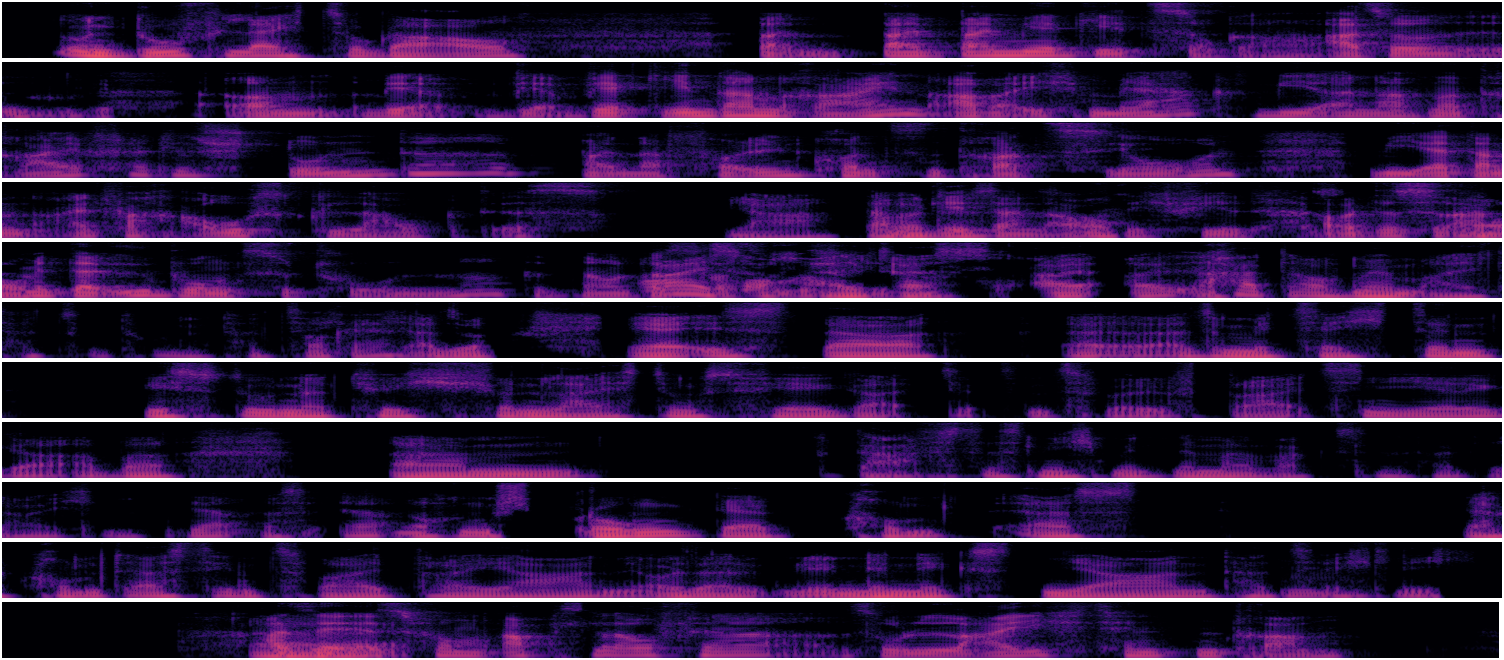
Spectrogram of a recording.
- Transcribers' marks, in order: unintelligible speech
- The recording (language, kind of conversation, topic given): German, advice, Wie kann ich nachhaltige Gewohnheiten und Routinen aufbauen, die mir langfristig Disziplin geben?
